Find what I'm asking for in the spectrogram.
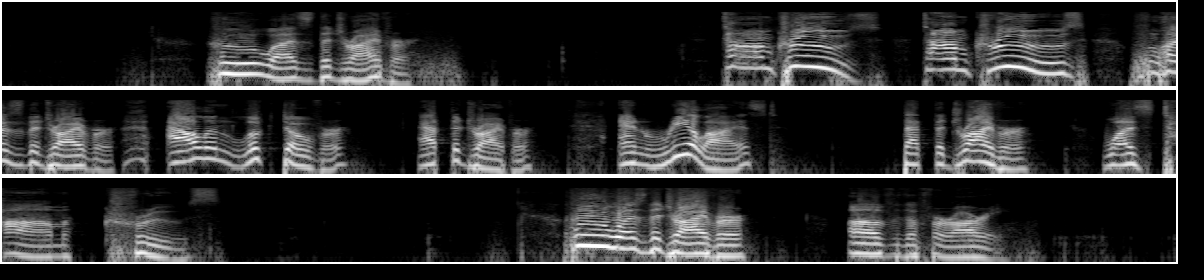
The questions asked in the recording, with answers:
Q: Who was the driver of the Ferrari?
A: Tom Cruise. Tom Cruise was the driver of the Ferrari.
